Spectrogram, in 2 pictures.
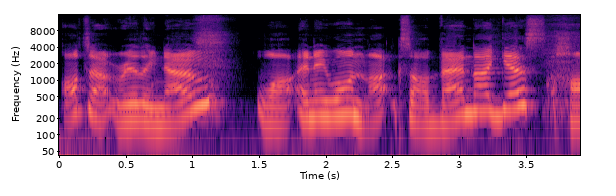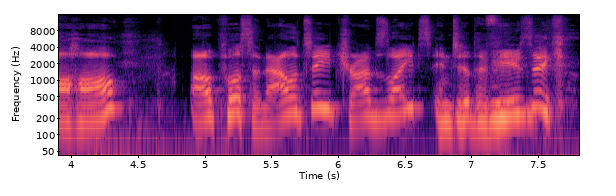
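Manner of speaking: hammy, loud Aussie read; mock Australian accent with stretched vowels; bad Australian accent. Podcaster reads band singer's answer, hammed-up Australian accent. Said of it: "And [name] says".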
